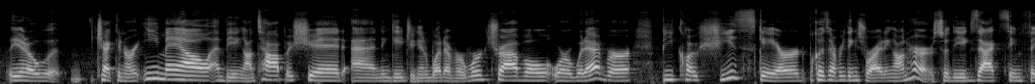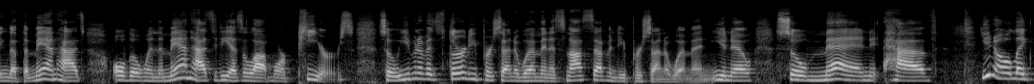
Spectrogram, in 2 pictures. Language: English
